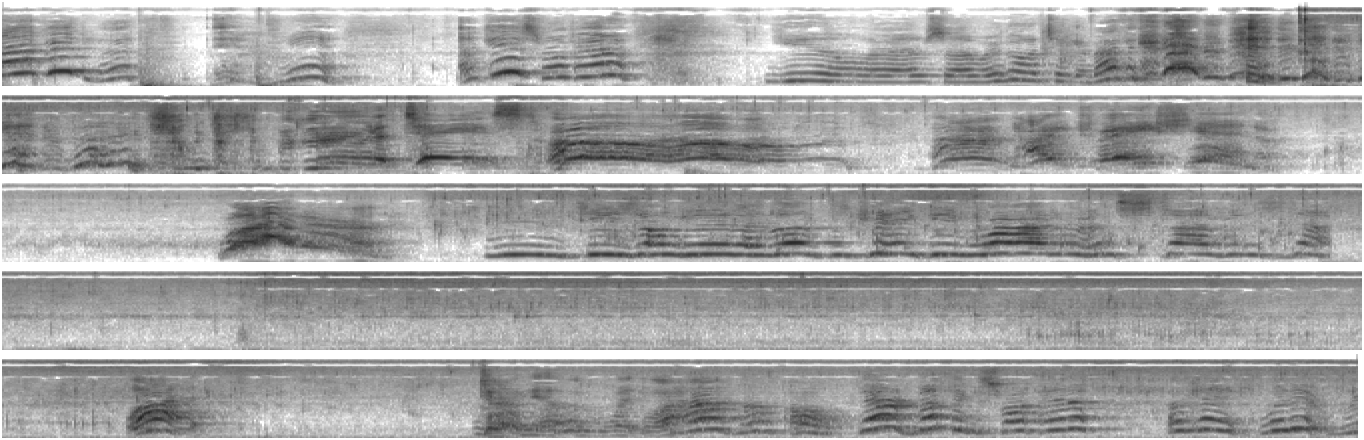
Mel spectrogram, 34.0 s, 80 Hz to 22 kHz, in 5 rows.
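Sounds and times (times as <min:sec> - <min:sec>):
person making wordless vocal sounds: 0:05.6 - 0:11.8
tap water running into sink: 0:06.4 - 0:33.9.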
